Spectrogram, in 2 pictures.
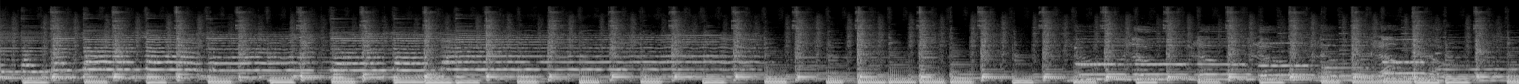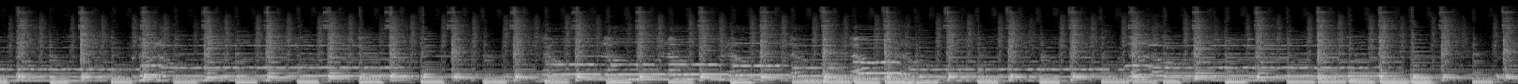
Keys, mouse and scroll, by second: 0.1-1.2 scroll down 1, 1.2 click, 3.0 ctrl+z, 3.2-4.4 middle drag, 4.4-5.6 shift+right drag, 8.1-9.3 drag, 9.3-9.8 scroll down 5, 9.8-11.0 middle drag, 12.1 s, 13.8 ctrl+z, 13.9 ctrl+z, 14.3 s, 15.9 click, 16.6-17.8 drag, 18.1 scroll down 4, 18.3 middle click, 18.7-19.0 scroll up 3, 19.0-20.2 middle drag, 20.3 scroll down 5, 20.6-21.6 middle drag, 21.6 click, 22.4 scroll up 4, 22.6 click, 22.8 scroll down 1, 23.0-23.6 scroll up 9, 23.6-24.8 middle drag, 25.8 ctrl+z, 26.0 ctrl+z, 26.3-26.8 scroll down 7, 26.8 s, 27.8 KP_Decimal, 28.0 middle click, 28.1-28.7 scroll down 5, 28.7 s, 30.0-30.3 scroll down 7.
